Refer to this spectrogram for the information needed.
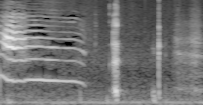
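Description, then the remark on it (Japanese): A pet house cat lets out one clear, drawn-out meow, followed by a couple of brief soft rustles or thumps against otherwise quiet surroundings. “もうすもすでに可愛い声しますね。”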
